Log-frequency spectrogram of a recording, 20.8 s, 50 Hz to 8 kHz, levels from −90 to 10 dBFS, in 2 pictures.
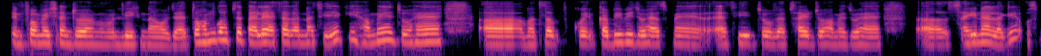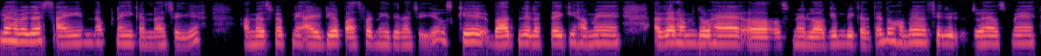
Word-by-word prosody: Information 165 0 +2
जो 160 0 +6
है 155 - 0
व 150 -1 -11
वो 145 - -7
लीक 150 -1 +1
ना 150 -1 -6
हो 140 -1 -2
जाए। 135 0 -1
तो 185 - +1
हमको 205 +4 +3
सबसे 220 0 +3
पहले 180 -2 +6
ऐसा 175 +1 +4
करना 170 0 0
चाहिए 310 - 0
की 230 - -7
हमें 200 +3 0
जो 180 -2 -2
है 190 +2 +4 0.5
अ, 150 -1 +6
मतलब 160 +2 +1
कोई 160 -1 0
कभी 175 +3 +3
भी 185 0 +1
जो 165 -2 +1
है 160 -2 +5
उसमें 160 +1 -4
ऐसी 155 +2 -2
जो 155 - +1
वेबसाइट 155 +2 +1
जो 155 - 0
हमें 150 -1 -3
जो 150 +1 -3
है 145 -2 -1
अ, - - -16 0.5
सही 165 +5 0
ना 185 0 +3
लगे 165 - 0
उसमें 210 -1 0
हमें 195 -2 +2
जो 195 - +4
है 200 - +5
साइन 165 -1 -4
अप 180 - -5
नहीं 165 0 -4
करना 150 -1 -7
चाहिए। 150 +4 -8 0.5
हमें 155 +1 -1
उसमें 160 +1 -1
अपने 165 0 -9
आईडी 150 +1 -1
और 165 - +5
पासवर्ड 145 +1 -1
नहीं 150 0 -8
देना 145 0 -6
चाहिए। 145 - -10
उसके 195 -3 0 0.2
बाद 155 +1 +6
मुझे 170 0 -1
लगता 160 +1 -3
है 165 - +2
कि 180 - -7
हमें 165 +1 -4 0.4
अगर 170 +3 +4
हम 170 -1 -4
जो 165 -1 +3
है 160 0 +5
अ, - - -5
उसमें 145 +2 0
लॉगिन 145 +2 -2
भी 160 - 0
करते 140 +2 -6
हैं 185 - -4
तो 205 - -1
हमें 180 +1 -1
फ़िर 330 0 -1 0.2
जो 155 0 0
है 160 0 +1
उसमें 165 +1 -7
160 Hz, 230 wpm, -22 LUFS, 150-175 Hz, 0.5 s, जो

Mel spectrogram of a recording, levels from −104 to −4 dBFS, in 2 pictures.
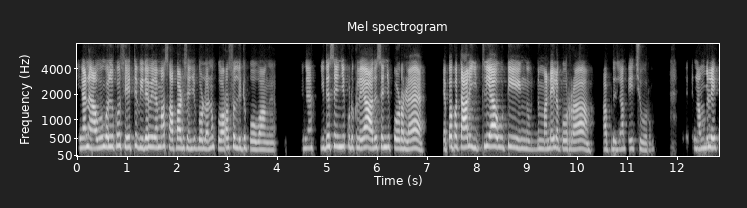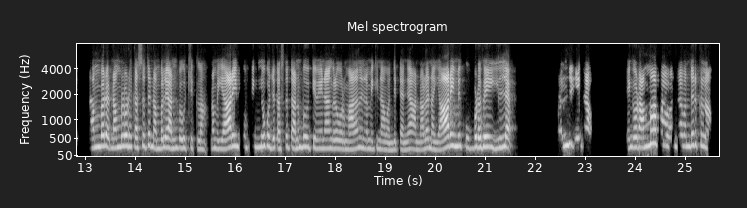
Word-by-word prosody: ஏன்னா, 260 0 +5
அவங்களுக்கும் 275 +3 0
சேர்த்து 265 +2 0
வித, 250 +1 +2
விதமா 270 +1 +1
சாப்பாடு 245 +1 +3
செஞ்சு 240 0 -4
போடலன்னு 230 +2 -3
குறை 225 +2 0
சொல்லிட்டு 255 -1 -2
போவாங்க. 205 -2 -3 0.7
"எங்க 240 0 -5 0.3
இதைச் 280 +3 0
செஞ்சு 280 -1 +2
குடுக்கலையா? 260 -1 +3
அதை 250 +2 -1
செஞ்சு 270 +1 0
போடல. 230 -2 0 0.7
எப்ப 275 +5 +1
பாத்தாலும் 270 0 +6
இட்லியா 280 +4 +5
ஊட்டி 275 +2 -1 0.2
எங்க 230 -1 -7 0.2
து 230 - -8
மண்டைல 235 +2 +2
போடுறா" 220 -1 -3 0.6
அப்படில்லாம் 215 +1 -9
பேச்சு 225 0 -8
வரும். 185 +4 -16 0.9
நம்மளே 250 +3 +2 0.4
நம்மட 275 +4 +2
நம்மளோடைய 280 +3 0
கஷ்டத்த 280 +4 -3
நம்மளே 240 +2 +1
அனுபவிச்சுக்கலாம். 240 -2 -7
நம்ம 235 0 -7
யாரையும் 275 +4 +6
கூப்பிட்டு 275 +1 -11
இன்னும் 275 +2 -3
கொஞ்சம் 245 -4 -4
கஷ்டத்தை 245 +3 -6
அனுபவிக்க 260 0 -4
வேணாங்கிற 235 0 0
ஒரு 215 - -7
மனநிலமைக்கு 230 0 -3
நான் 200 -2 -6
வந்துட்டேங்க. 200 +1 -7
அதனால 205 +4 -4
நான் 200 -1 -6
யாரையுமே 290 +5 +7
கூப்பிடவே 260 +2 +1 0.2
இல்ல. 270 +2 +1 1.1
வந்து 315 +2 +1 0.2
எங்க 275 +1 -12
அப் - - -17 0.8
எங்கோட 265 -1 0
அம்மா, 325 +6 +2
அப்பா 335 -3 -5
வந்தா 280 +2 -7
வந்திருந்திருக்கலாம். 300 0 -2
250 Hz, 140 wpm, -22 LUFS, 230-275 Hz, 1.1 s, யாரையுமே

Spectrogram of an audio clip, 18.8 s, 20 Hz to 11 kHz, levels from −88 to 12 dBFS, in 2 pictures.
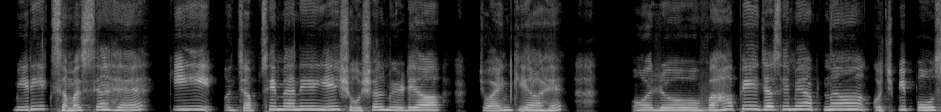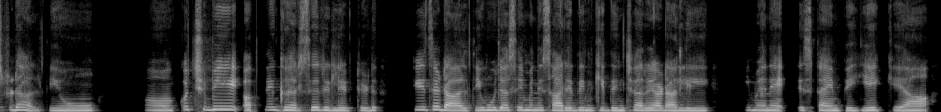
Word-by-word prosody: मेरी 285 +4 -3
एक 335 - -9
समस्या 250 +3 0
है, 265 -1 0 0.3
कि 300 -1 0 0.2
जब 235 -1 -1
से 315 - +2
मैंने 305 0 +3
ये 305 +1 +2
सोशल 265 0 +1
मीडिया 250 -2 +3 0.4
जॉइन 225 +2 0
किया 245 -2 0
है, 230 +3 0 0.7
और 240 0 -2 0.4
वहाँ 245 +7 +2
पे 345 -1 +1
जैसे 310 +1 +1
मैं 325 +1 +1
अपना 310 -1 0 0.3
कुछ 260 0 -6
भी 300 - +1
पोस्ट 260 +1 0
डालती 230 -4 -2
हूँ, 220 0 0 0.5
अ, 230 -1 -3
कुछ 315 +1 -3
भी 310 +2 +3
अपने 270 +3 -2
घर 255 -1 +2
से 255 +3 +1
रिलेटेड 230 -1 -1 0.4
चीज़ें 285 +1 -1
डालती 225 -2 +3
हूँ। 245 +1 +3
जैसे 245 0 +1
मैंने 240 -1 +2
सारे 235 -1 +2
दिन 230 +1 +1
की 230 +1 -4
दिनचर्या 230 +1 +2
डाली, 220 -1 +1 0.4
कि 240 - -12
मैंने 230 -2 0 0.2
इस 245 -1 -6
टाइम 225 -2 +2
पे 230 - -2
ये 235 +1 +3
किया, 110 0 +1
245 Hz, 155 wpm, -23 LUFS, 230-285 Hz, 0.7 s, मैंने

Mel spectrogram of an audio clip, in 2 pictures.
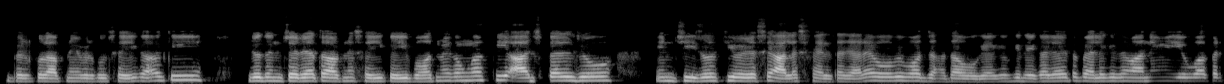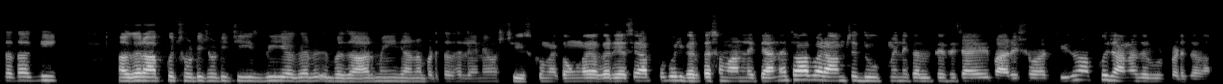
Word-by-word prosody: बिल्कुल, 145 0 0
आपने 145 +1 0
बिल्कुल 145 0 -2
सही 145 +1 -1
कहा 165 +2 0
कि, 205 0 0 0.5
जो 165 0 +5
दिनचर्या 160 -1 +3
तो 170 - 0
आपने 160 +1 +2
सही 150 -1 0
कही 150 -1 +2
बहुत 145 +3 -1
मैं 175 +1 -5
कहूँगा 180 +2 0
कि 200 0 0 0.2
आजकल 180 +3 +2
जो 175 0 +3 0.7
इन 170 -1 -3
चीज़ों 165 +1 +1
की 180 - +1
वज़ह 160 -1 +3
से 180 - -2
आलस 150 0 +3
फैलता 140 -1 -5
जा 135 0 -2
रहा 170 - -2
है, 180 - 0
वो 170 -1 0
भी 180 +1 0
बहुत 170 -2 -1
ज़्यादा 145 -1 -5
हो 135 -1 -2
गया 135 +1 -4
है, 135 - -5
क्योंकि 145 +2 -7
देखा 145 0 -2
जाए 160 +2 -1
तो 170 +1 -7
पहले 155 -1 -2
के 165 - -4
ज़माने 160 0 -3
में 170 - -15
ये 165 0 -7
हुआ 165 0 -3
करता 170 +1 -5
था 180 +2 +1
कि 190 +2 -5 0.6
अगर 165 +2 +6
आपको 170 +1 +6
छोटी-छोटी 170 0 -4
चीज़ 170 0 -5
भी 175 +1 0
अगर 170 0 -1 0.2
बाज़ार 150 -1 +1
में 160 0 -8
ही 160 0 -8
जाना 150 -1 -4
पड़ता 150 0 -9
था 150 - -11
लेने 145 0 -12
उस 150 - -16
चीज़ 145 -2 -3
को। 155 - -8
मैं 145 - -4
कहूँगा 150 +1 0
अगर 155 +1 +2
जैसे 155 +3 +1
आपको 170 +1 +3
कुछ 185 0 +1
घर 160 -3 +2
का 170 - +7
सामान 155 -2 0
ले 155 - -3
के 155 +2 0
आना 155 +2 +5
है 190 - 0
तो 215 - +5
आप 215 0 +8
आराम 180 -3 +6
से 185 - -2
धूप 170 -1 -2
में 170 - -8
निकलते 160 -1 -4
थे, 160 0 -8
चाहे 165 +1 0
बारिश 145 +1 +2
हो, 155 - -1
हर 155 - -3
चीज़ 325 - -9
हो, 215 - -1
आपको 210 +1 -1
जाना 165 -4 +1
ज़रूर 150 -1 -7
पड़ता 135 -2 -6
था। 125 0 -10
160 Hz, 235 wpm, -22 LUFS, 150-170 Hz, 0.7 s, आप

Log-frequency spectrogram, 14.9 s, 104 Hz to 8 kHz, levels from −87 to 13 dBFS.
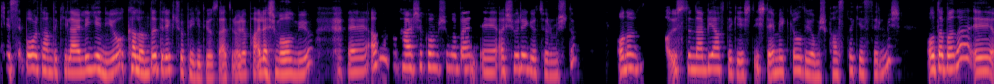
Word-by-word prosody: kesip - - -7
ortamdakilerle 200 -3 +3
yeniyor. 220 +2 +2
Kalanı 200 -5 +4
da 230 0 +6
direkt 215 0 +1
çöpe 200 -5 -3
gidiyor 145 0 -2
zaten - - -5
öyle 175 - 0
paylaşma 185 0 +2
olmuyor, 185 - +2 0.5
eee, 200 +4 -1
ama 260 - +1 0.2
bu 260 -1 -20
karşı 245 0 0
komşuma 245 -2 -2
ben, 230 0 -2
eee, 195 0 -2
aşure 230 +3 0
götürmüştüm. 190 - -6 0.6
Onun 235 +3 +1 0.3
a - - -6
üstünden 220 -1 -1
1 235 - +3
hafta 225 -3 -2
geçti 175 -1 -6
işte 220 -1 -1
emekli 195 +3 -2
oluyormuş, 170 -7 -2
pasta 180 +3 -6
kesilmiş. 195 - -6 0.4
O 225 0 +6
da 235 -1 +6
bana, 380 - +3
eee, 205 -1 +2
210 Hz, 145 wpm, -24 LUFS, 185-230 Hz, 0.6 s, da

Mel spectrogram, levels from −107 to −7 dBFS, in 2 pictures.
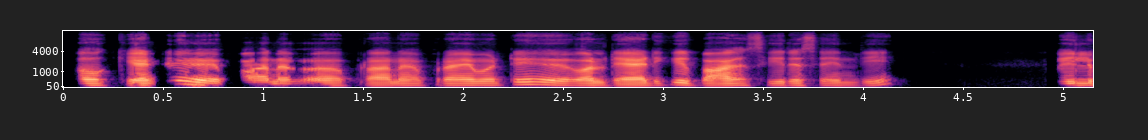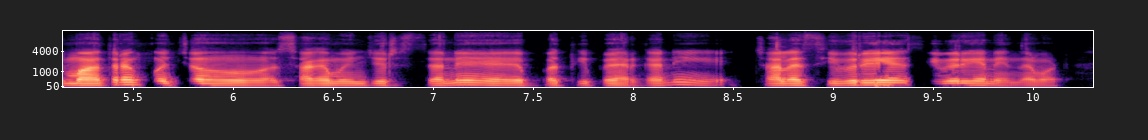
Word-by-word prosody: Okay. 125 0 -5
అంటే 120 - -4 0.3
ప్రాణ 115 +1 -2 0.2
ఆహ్, 110 -1 -1
ప్రాణాప్రాయం 120 +4 -1
అంటే 130 +6 -4 0.3
వాళ్ళ 115 -1 +2
డాడీ‌కి 120 +8 +3
బాగా 115 +3 +3
సీరియస్ 120 -1 -7
అయింది. 115 0 -8 0.9
వీళ్ళు 130 +1 -2
మాత్రం 125 +7 +6
కొంచెం 130 -1 0 0.4
సగం 115 +1 0
ఇన్‌జ్యూరీస్‌తోనే 125 +3 -3 0.4
బతికిపోయారు. 115 -1 -5
కానీ 165 +8 -6 0.4
చాలా 125 0 +4
సివేర్‌ 140 +3 +1 0.2
సివియర్‌గానే 135 -2 -1
అయిందనమాట. 105 -1 -10
120 Hz, 130 wpm, -25 LUFS, 115-130 Hz, 0.9 s, మాత్రం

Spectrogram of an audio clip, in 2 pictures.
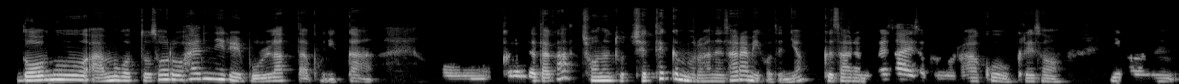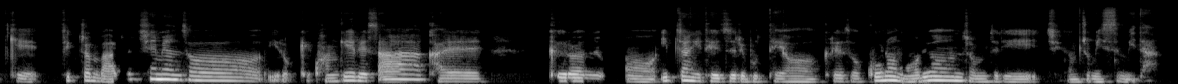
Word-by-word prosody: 너무 205 +3 +5
아무것도 175 0 +1
서로 225 +3 +2
할 255 +3 +1
일을 195 -10 +2
몰랐다 170 +5 -2
보니까 120 +2 -8 0.6
어 135 -1 -6
그런 200 -1 -2
데다가 175 - 0
저는 180 -1 +4
또 160 -2 -6
재택근무를 170 - +1
하는 150 -1 -5
사람이거든요. 190 - -1
그 155 - +1
사람은 155 -2 -3
회사에서 235 -2 -1
근무를 140 +1 -12
하고 155 -4 -5
그래서 145 -3 -6 0.5
이거는 155 -2 -7
이렇게 145 - -7 0.2
직접 175 0 -2
마주치면서 185 - +3
이렇게 - - -7
관계를 165 +3 +1
쌓아갈 140 - 0 0.6
그런 160 -1 +3 0.4
어 125 -3 -3
입장이 170 -1 +2
되지를 140 -2 +1
못해요. 130 -2 -5
그래서 135 -2 -6
고런 180 -4 +5
어려운 180 +6 +5
점들이 130 -4 -4
지금 115 -2 -8
좀 125 +2 -6
있습니다. 120 - -8
160 Hz, 270 characters per minute, -20 LUFS, 135-190 Hz, 0.6 s, 너무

